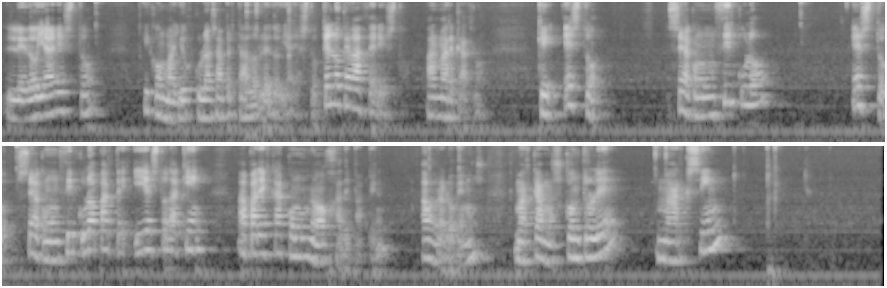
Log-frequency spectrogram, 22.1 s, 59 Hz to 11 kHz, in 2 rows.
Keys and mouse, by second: 3.1-4.8 right drag, 9.1-12.6 middle drag, 16.4 middle click, 18.0 ctrl+e, 20.7 a.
